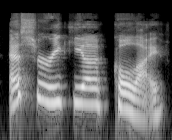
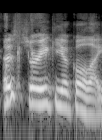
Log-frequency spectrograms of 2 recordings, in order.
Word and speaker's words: Escherichia coli: How do E- you pronounce the full name? Escherichia coli. Okay, I've been saying Yeah. Escherichia, so that's good to know. Escherichia, Esch, Esch- Escherichia coli. Okay, Escherichia coli, yes. heard.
